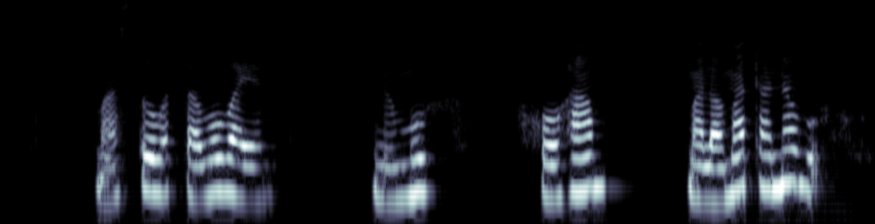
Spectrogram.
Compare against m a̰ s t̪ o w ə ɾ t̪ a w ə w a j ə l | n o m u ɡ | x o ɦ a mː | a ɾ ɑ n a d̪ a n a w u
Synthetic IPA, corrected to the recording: m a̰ s t̪ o w ə ɾ t̪ a w ə w a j ə l | n o m u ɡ | x o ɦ a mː | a l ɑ m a t̪ a n a w u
